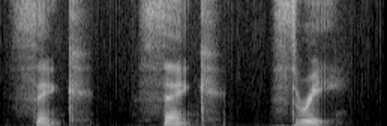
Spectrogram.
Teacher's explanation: The voiceless th. This is the breath sound.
